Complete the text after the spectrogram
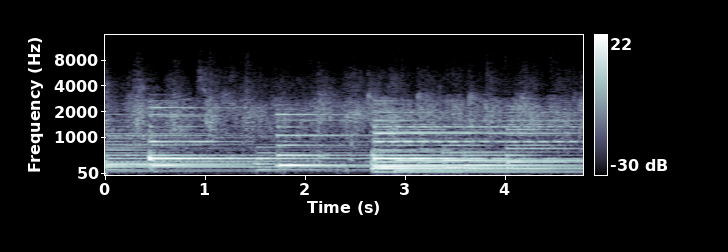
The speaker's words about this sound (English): Oh, come on, let's keep giving that hand clap to Jesus. Amen.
